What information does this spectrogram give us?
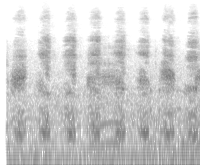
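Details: Waterbirds, two males and one female, meeting: a run of short harsh nasal notes repeated almost three times a second in a steady, pulsing series.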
